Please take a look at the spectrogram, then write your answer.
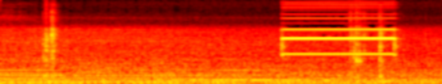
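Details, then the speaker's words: Renault Kwid, also fitted with CNG, with a no-crank no-start traced to the key fob battery fitted reversed; key turned, a single sharp immobilizer beep under a second and no starter engagement. "Start कर रहा हूं आप देख सकते हो continue start कर राखी है मैंने लेकिन स्टार्ट नहीं हो रही है गाड़ी"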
